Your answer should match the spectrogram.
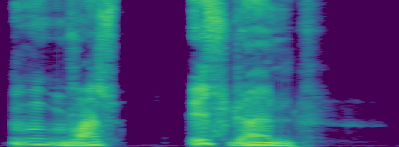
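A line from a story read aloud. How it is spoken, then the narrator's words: Sleepy murmur. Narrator (German): murmelt der kleine Bär verschlafen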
